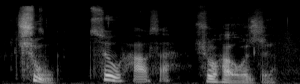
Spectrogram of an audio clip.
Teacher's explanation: Spelled Z or Z, U, which the Z has a TS sound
